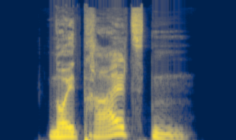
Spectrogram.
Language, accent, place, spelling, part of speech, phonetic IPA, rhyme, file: German, Germany, Berlin, neutralsten, adjective, [nɔɪ̯ˈtʁaːlstn̩], -aːlstn̩, De-neutralsten.ogg
- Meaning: 1. superlative degree of neutral 2. inflection of neutral: strong genitive masculine/neuter singular superlative degree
